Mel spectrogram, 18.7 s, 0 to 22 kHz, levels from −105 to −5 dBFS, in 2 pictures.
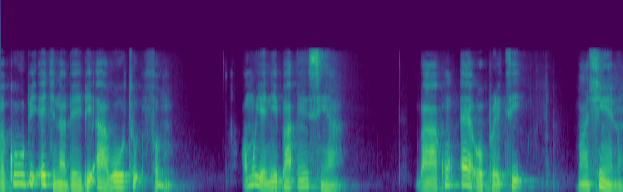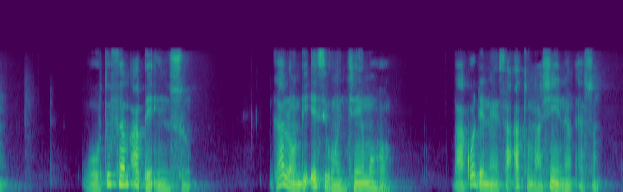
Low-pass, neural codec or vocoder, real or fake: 7.2 kHz; codec, 16 kHz, 6 kbps, DAC; fake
